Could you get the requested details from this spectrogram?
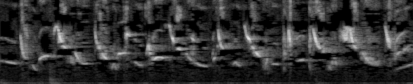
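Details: Sanger bird, recording used for training other songbirds to copy its song: a fast, continuous stream of high, sweet chirps and slurred whistles, with a faint low hum underneath.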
